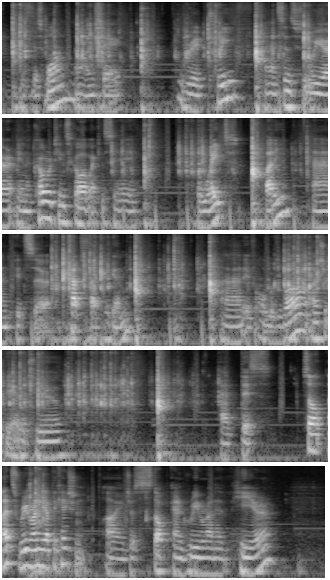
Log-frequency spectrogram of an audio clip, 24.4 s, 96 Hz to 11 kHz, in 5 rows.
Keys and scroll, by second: 10.6 shift+c, 11.1 shift+f, 12.4 super+Right, 15.2 shift+8, 16.5 shift+s, 20.1 ctrl+shift+r.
